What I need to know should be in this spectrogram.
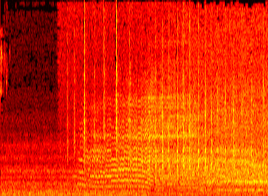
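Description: A door creaks slowly open.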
